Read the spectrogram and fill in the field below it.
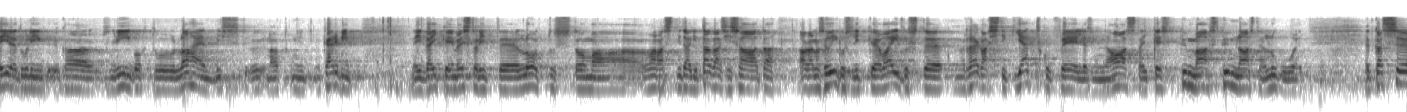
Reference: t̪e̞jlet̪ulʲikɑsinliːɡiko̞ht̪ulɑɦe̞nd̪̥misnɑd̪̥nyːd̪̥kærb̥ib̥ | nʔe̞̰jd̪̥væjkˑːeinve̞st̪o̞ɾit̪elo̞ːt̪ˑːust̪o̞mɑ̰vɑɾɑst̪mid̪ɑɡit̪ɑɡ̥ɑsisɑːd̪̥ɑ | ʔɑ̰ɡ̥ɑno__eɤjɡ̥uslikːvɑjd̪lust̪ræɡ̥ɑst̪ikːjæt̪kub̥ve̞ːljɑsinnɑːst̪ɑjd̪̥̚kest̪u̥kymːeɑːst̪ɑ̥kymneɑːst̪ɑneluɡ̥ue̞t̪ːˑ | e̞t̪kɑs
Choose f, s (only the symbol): s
